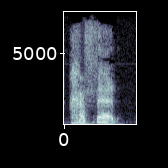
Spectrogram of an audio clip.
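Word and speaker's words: Chesed: So the heart of Hesed, the word is spelled C-H-E-S-E-D. I wasn't raised in Israel. I don't know how to speak Hebrew. So bear with me. But the word is Hesed, and it means loyalty.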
